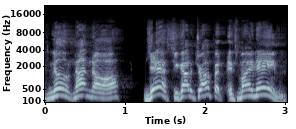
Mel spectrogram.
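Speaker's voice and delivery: high-pitched exasperated arguing; retold insistence. DJ telling the rival to drop the name, indignant insistence.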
